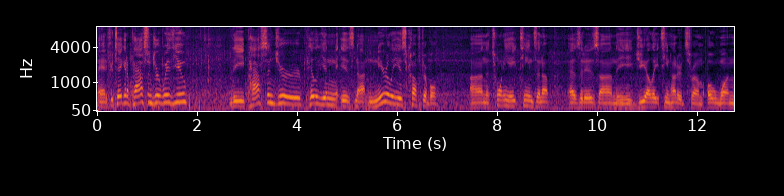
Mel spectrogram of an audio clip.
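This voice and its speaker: A man's pitch swings very widely while noticeable background noise plays behind him. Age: 60s. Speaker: motorcycle vlogger. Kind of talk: casual vlog monologue. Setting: outdoors on a motorcycle ride. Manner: hesitant, many fillers.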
